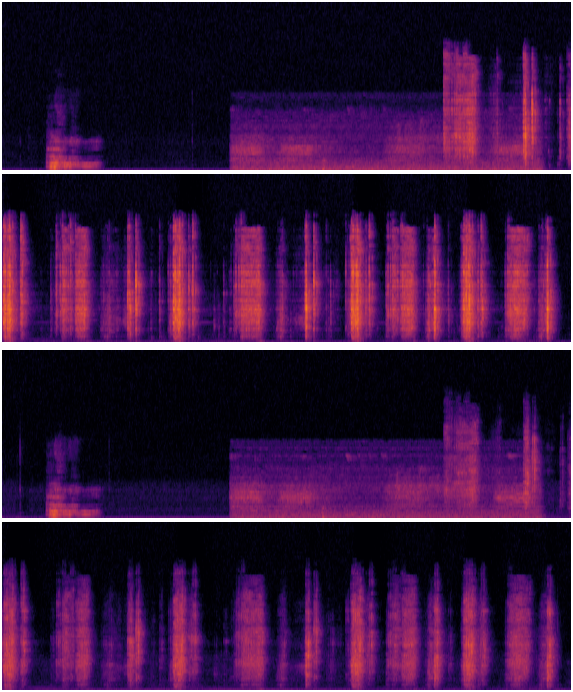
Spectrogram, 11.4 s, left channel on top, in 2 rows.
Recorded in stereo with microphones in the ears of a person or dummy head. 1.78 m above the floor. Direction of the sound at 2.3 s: 65° right (ahead or behind).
